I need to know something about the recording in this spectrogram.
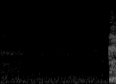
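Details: A 69-year-old man admitted with shortness of breath and a productive cough coughs during a respiratory assessment while the chest is auscultated; he has SpO2 88% on room air, is on oxygen at 2 L/min, and wheezing is noted.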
